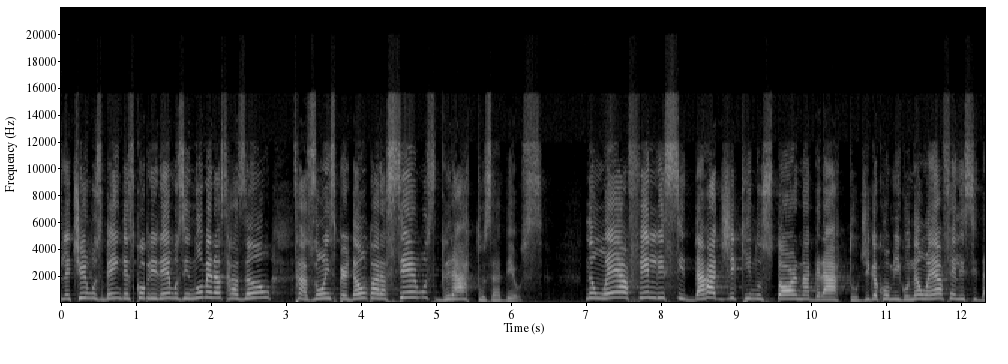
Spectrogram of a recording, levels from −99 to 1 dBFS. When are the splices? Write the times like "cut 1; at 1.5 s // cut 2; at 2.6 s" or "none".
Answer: cut 1; at 3.1 s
